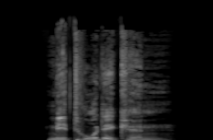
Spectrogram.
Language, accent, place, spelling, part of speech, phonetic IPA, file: German, Germany, Berlin, Methodiken, noun, [meˈtoːdɪkən], De-Methodiken.ogg
- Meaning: plural of Methodik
